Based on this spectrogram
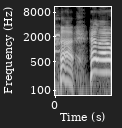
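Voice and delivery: mock pitchman hello. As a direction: announce it like a cheesy ad.

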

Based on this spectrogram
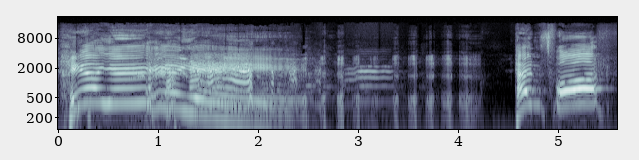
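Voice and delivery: high, loud, slow royal proclamation; town crier. Pretend. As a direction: proclaim it like a herald in the square. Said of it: "we recognize Brian Brushwood as".

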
